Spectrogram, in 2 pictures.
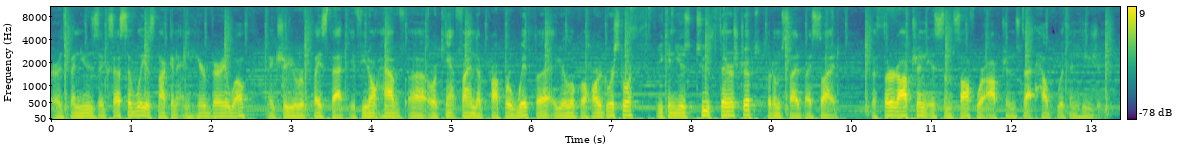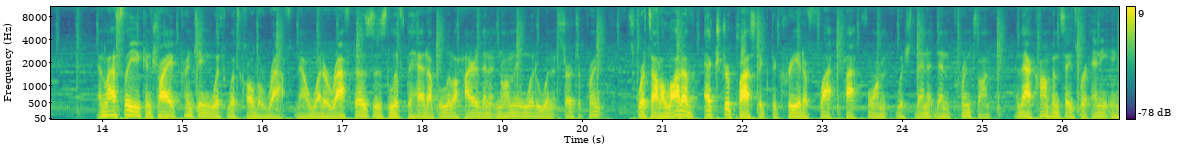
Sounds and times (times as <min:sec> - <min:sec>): Speech: 0:00.0 - 0:13.2, 0:14.0 - 0:26.7
Music: 0:00.0 - 0:26.7.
